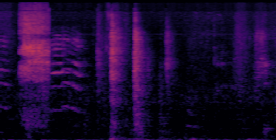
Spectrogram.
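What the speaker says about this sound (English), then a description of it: "my cat is screaming to be let in" A house cat meows loudly several times to be let in through a door, the cries close and insistent, with soft bumps and faint talk between them.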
